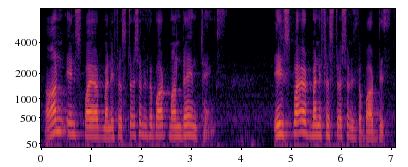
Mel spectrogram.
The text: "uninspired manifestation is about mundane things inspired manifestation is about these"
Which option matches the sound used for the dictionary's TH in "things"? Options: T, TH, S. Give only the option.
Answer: T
